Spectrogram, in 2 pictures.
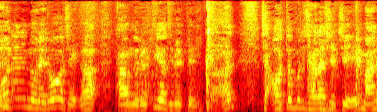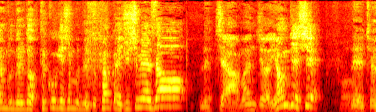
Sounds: speech

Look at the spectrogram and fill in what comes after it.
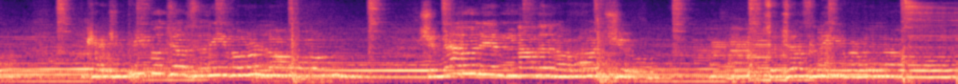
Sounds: music

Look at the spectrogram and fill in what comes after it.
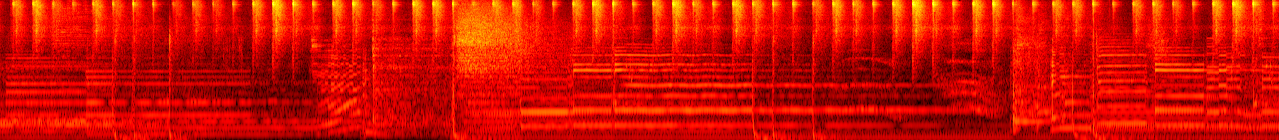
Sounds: guitar, musical instrument, plucked string instrument, electric guitar, music, strum

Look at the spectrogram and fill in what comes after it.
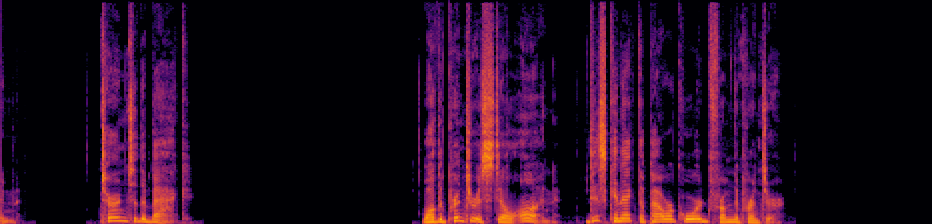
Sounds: speech

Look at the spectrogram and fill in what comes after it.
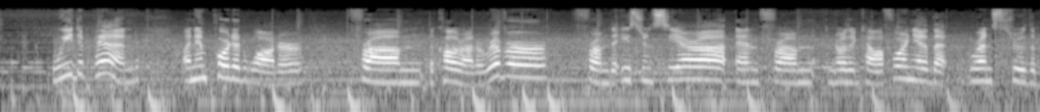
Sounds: speech, music

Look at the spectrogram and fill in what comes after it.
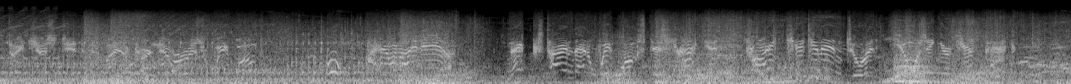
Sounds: speech

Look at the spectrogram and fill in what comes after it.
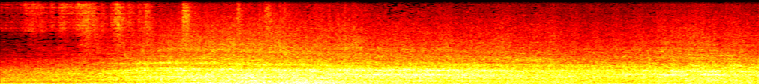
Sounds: train

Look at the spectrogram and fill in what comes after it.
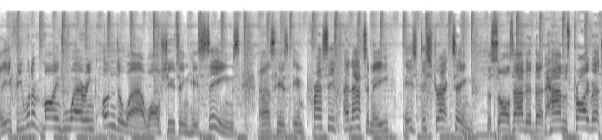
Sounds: speech, music

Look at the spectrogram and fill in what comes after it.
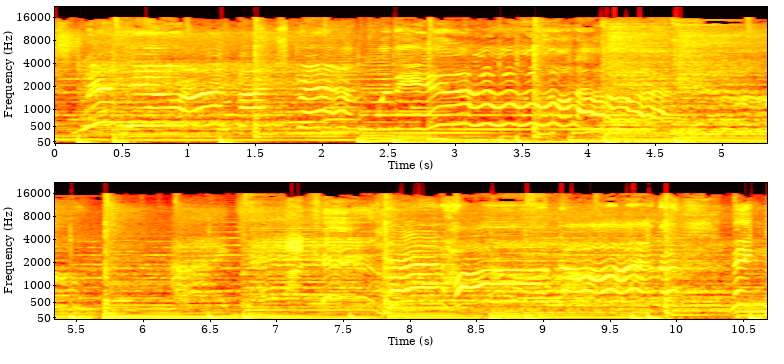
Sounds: pop music, singing, music

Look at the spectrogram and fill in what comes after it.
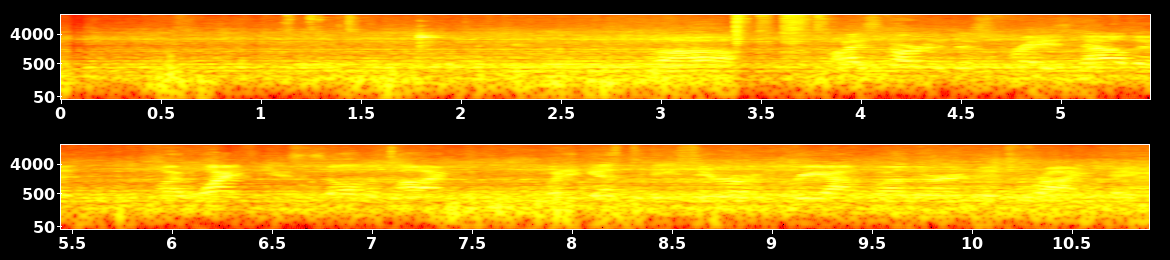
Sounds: speech

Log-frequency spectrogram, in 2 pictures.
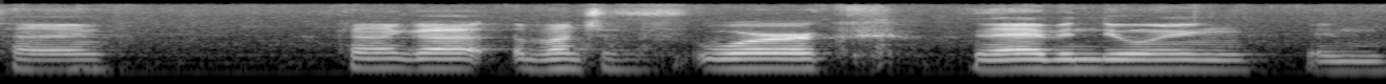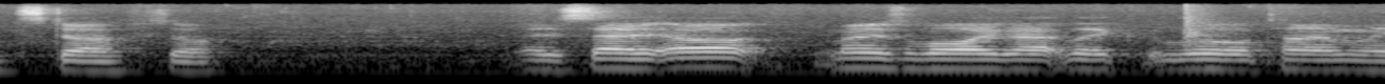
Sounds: inside a small room, speech

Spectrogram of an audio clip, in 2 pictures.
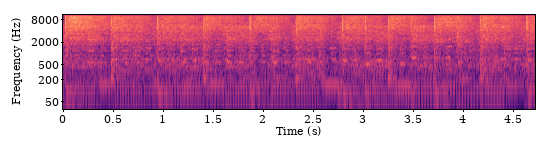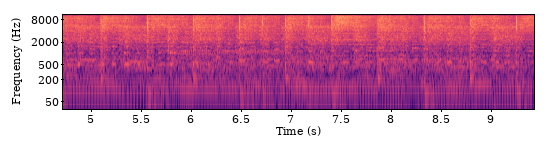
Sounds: music

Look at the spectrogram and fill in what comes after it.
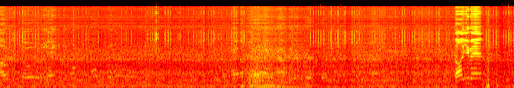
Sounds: race car, outside, rural or natural, speech, car, vehicle

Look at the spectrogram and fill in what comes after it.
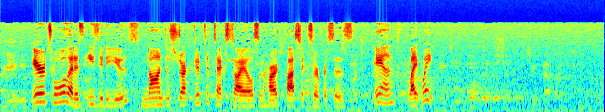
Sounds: speech

